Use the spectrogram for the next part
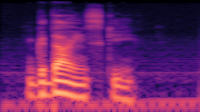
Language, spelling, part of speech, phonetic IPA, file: Polish, gdański, adjective, [ˈɡdãj̃sʲci], Pl-gdański.ogg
